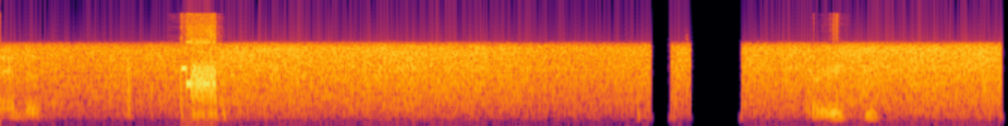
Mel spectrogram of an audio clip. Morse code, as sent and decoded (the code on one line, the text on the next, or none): none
